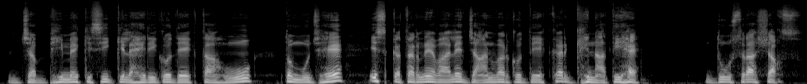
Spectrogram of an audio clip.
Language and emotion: Urdu, disgusted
